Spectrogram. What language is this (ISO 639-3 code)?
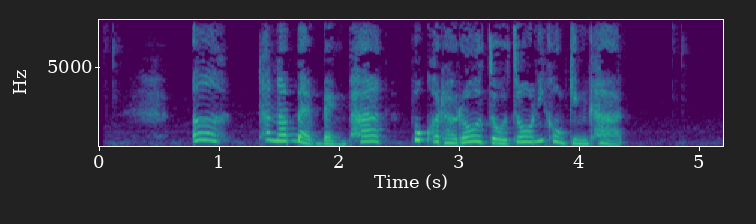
tha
